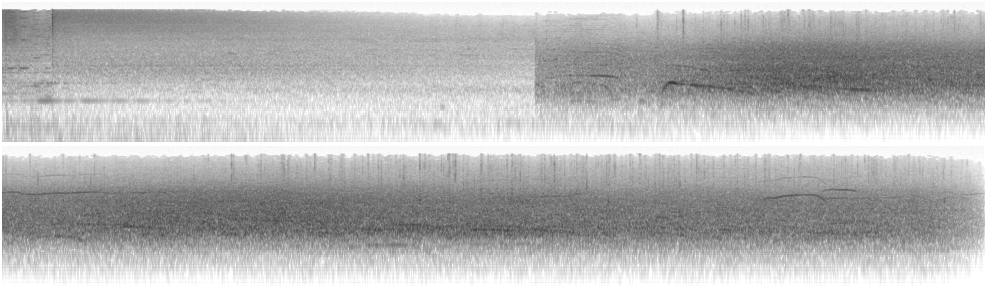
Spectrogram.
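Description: The music stops within the first second and fades away. About five seconds in, a loud crowd cheering and applauding starts suddenly and carries on steadily, like a stadium crowd.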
